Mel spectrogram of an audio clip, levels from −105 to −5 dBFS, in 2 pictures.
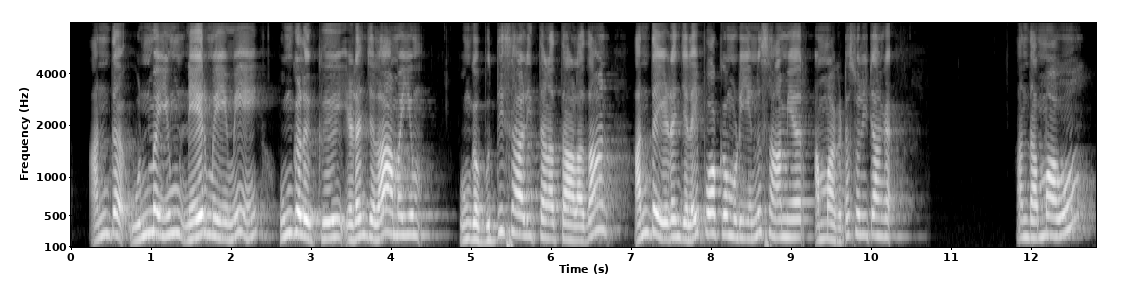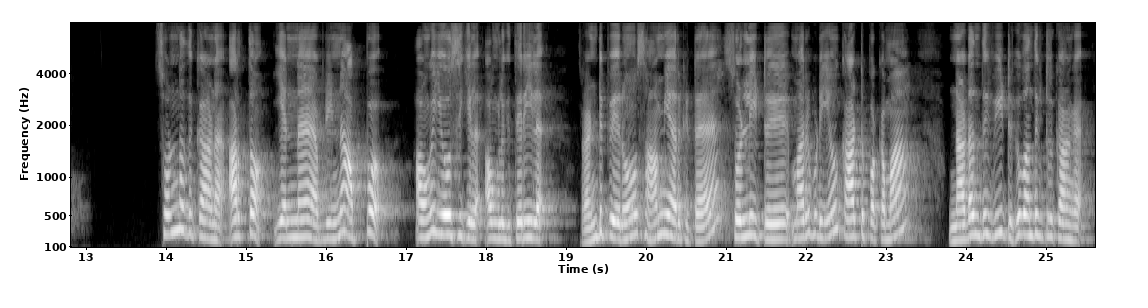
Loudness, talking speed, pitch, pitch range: -20 LUFS, 90 wpm, 230 Hz, 205-260 Hz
